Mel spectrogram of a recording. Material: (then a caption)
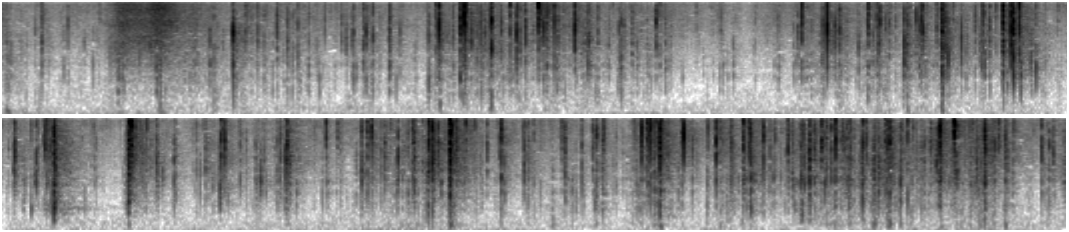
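Rice paper. A folded stack of white rice paper is held up in both hands and crinkled and rubbed with fingertips. The result is a steady stream of dry, bright crinkling and crackling with sharp, quickly fading snaps scattered throughout and only faint low-end body.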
